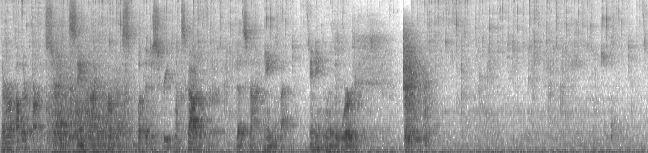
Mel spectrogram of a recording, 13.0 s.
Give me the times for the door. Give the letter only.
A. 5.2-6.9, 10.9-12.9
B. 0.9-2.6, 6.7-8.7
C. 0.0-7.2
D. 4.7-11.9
B.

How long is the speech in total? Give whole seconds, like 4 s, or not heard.
7 s.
